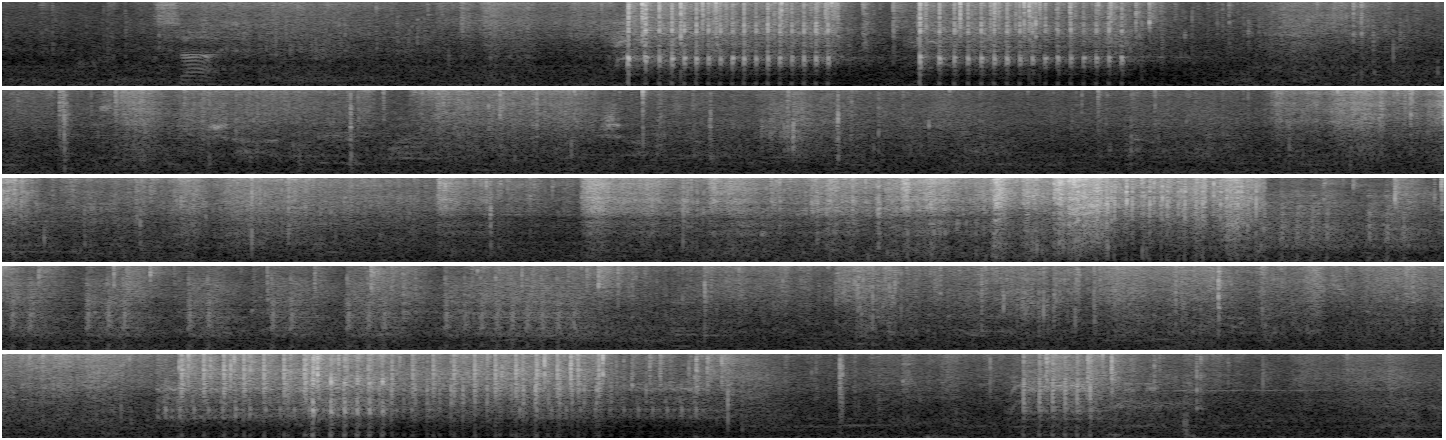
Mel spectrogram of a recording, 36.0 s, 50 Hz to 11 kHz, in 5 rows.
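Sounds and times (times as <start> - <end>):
airsoft guns firing bursts: 3.0 - 5.9, 20.4 - 24.8, 29.6 - 32.5, 33.9 - 34.7.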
